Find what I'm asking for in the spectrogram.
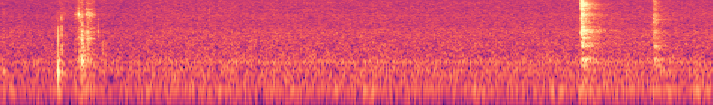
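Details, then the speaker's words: Brunswick Vector scoring system after replacing bad ball detect wire: quiet room hum then sharp dry clicks a few seconds apart as the time delay module relay in the circuit box fires, which it didn't before. "did you hear that click it's the time delay module in the circuit box firing um it wouldn't do that before"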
